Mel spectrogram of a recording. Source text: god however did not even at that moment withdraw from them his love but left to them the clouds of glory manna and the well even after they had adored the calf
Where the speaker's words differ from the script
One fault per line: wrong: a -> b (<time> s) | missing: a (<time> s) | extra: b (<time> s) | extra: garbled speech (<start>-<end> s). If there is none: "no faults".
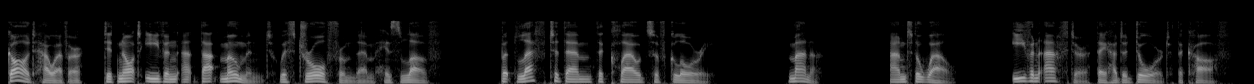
no faults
